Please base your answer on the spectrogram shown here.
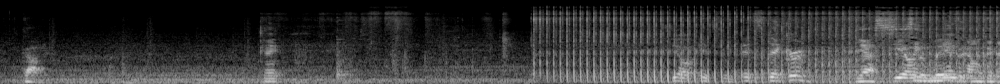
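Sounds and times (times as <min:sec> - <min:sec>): rapid machine-gun clicking: 0:05.3 - 0:10.0.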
